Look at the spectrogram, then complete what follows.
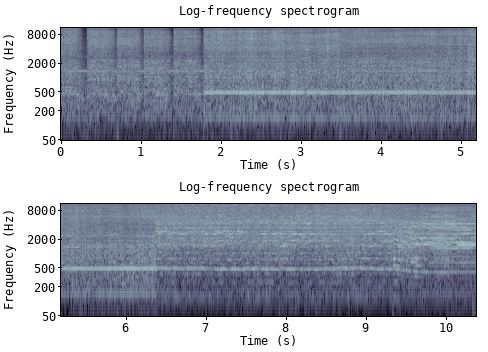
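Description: A MIG welder tacking a steel end cap onto a smoker tank: a few short crackling bursts of tack welds, then a continuous welding crackle. Near the end an angle grinder starts grinding the steel seam.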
